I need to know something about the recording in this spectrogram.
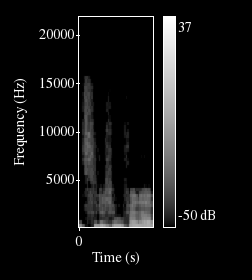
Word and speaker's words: Zwischenfälle: Ja, ohne Zwischenfälle, make sure to pronounce that T of the Z.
